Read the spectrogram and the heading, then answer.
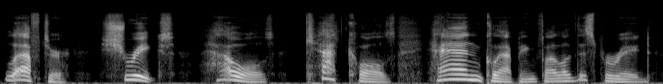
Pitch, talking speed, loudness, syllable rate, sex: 160 Hz, 80 wpm, -19 LUFS, 3.1 syllables/s, male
